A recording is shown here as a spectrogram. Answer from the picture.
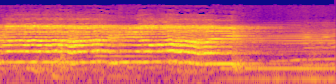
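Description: A Pashto noha, a Shia lament, sung by a solo voice with instrumental accompaniment. The voice holds a long note that sinks in pitch about two and a half seconds in, and the music drops to a quieter, steady held tone near the end.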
